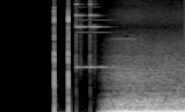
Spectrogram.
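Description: Subscribe-button animation sound effect: two quick mouse clicks followed by a short bell ding. About a second and a half in, a loud, steady low rumble of outdoor background noise takes over.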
